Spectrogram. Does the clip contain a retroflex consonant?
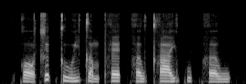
no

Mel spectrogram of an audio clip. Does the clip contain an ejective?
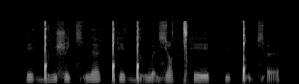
yes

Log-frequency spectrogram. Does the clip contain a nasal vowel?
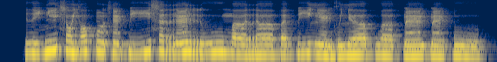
yes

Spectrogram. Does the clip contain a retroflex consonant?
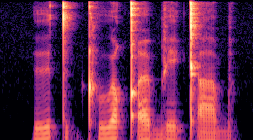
yes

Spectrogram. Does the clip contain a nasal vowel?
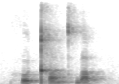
no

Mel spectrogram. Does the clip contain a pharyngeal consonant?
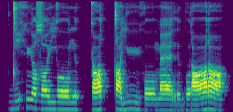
no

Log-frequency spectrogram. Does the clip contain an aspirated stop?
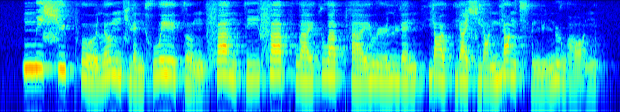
yes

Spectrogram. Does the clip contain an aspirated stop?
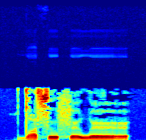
no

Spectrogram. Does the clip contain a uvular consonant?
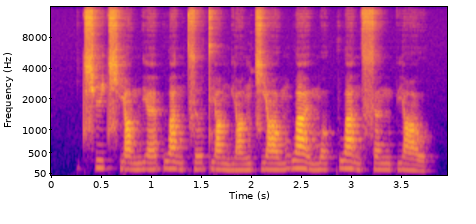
no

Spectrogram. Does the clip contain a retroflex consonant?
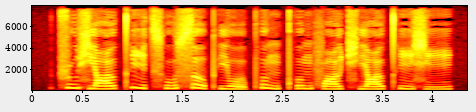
yes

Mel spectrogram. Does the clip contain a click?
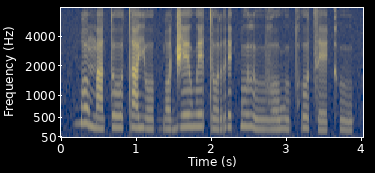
no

